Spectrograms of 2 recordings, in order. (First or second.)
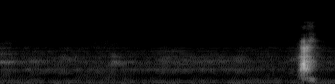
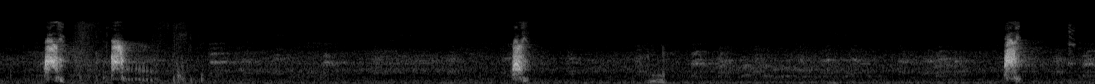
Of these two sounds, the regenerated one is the first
